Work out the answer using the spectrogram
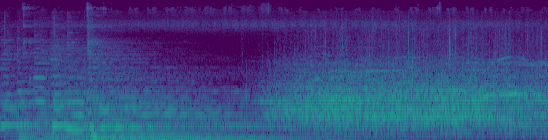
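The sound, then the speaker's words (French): A crowd applauds and cheers as a king finally appears at a royal feast after hours of festivities. A sustained musical chord opens, then fades into a broad wash of clapping and cheering that fills the second half. “Après quelques heures de festivités, le roi se montre enfin sous les acclamations.”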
